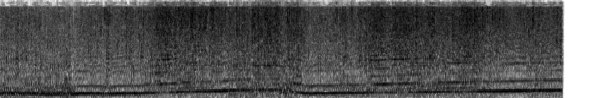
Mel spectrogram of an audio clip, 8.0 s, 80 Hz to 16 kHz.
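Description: Honda S2000 race car's F20C four-cylinder engine at full throttle, heard from the cockpit: the revs climb, drop with an upshift about four seconds in, then climb again. The sound cuts out suddenly near the end.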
